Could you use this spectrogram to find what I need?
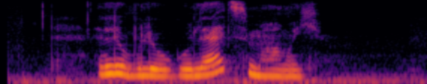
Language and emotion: Russian, positive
